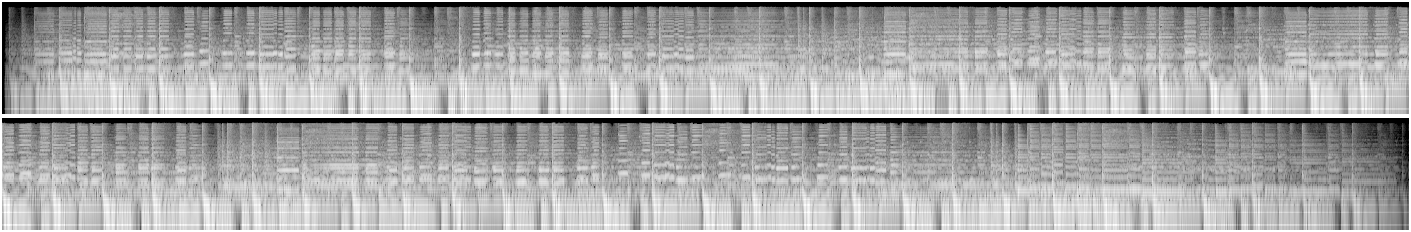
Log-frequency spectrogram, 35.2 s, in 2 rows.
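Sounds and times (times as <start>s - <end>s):
gypsy cumbia music: 0.0s - 35.1s.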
